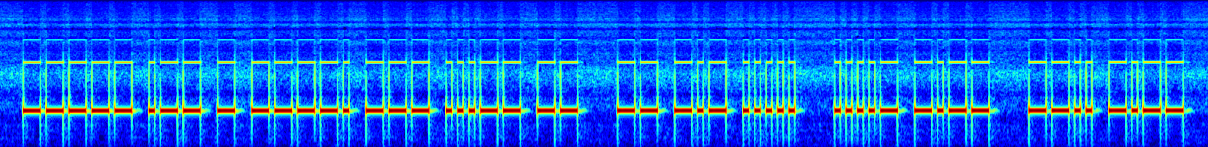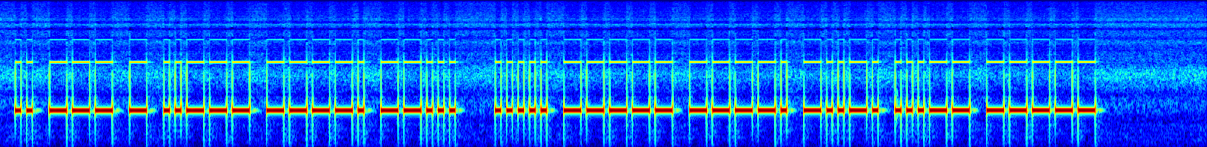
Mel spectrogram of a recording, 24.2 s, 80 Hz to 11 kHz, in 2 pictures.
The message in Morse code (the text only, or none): 0WT9O3M MK5 4Y ZY IOT297 509/30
